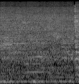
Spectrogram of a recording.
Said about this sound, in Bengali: এখন আমি এই যে পুঁটি মাছগুলো দিয়ে দিব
